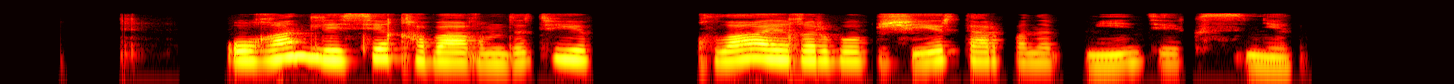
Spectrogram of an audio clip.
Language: Kazakh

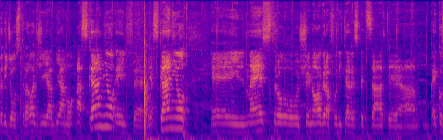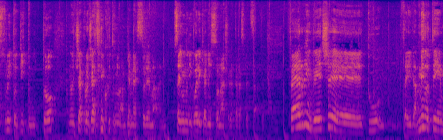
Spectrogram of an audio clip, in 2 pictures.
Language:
Italian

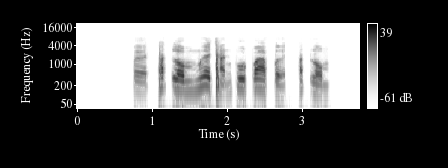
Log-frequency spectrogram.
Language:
Thai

